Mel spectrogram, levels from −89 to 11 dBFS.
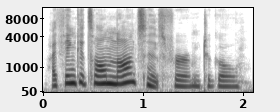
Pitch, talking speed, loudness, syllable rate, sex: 230 Hz, 255 wpm, -14 LUFS, 5.9 syllables/s, female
